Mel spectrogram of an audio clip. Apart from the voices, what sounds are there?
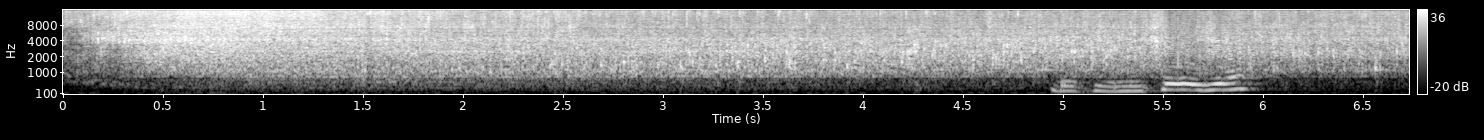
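ghewar batter poured into hot ghee, frying and foaming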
